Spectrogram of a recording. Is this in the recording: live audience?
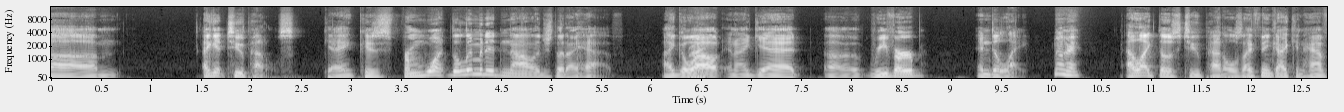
no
